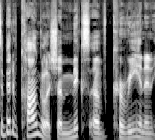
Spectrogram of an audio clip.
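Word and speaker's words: Konglish: exactly right right so it's a bit of conglish a mix of Korean and English that's k-o-n-g-l-i-s-h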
